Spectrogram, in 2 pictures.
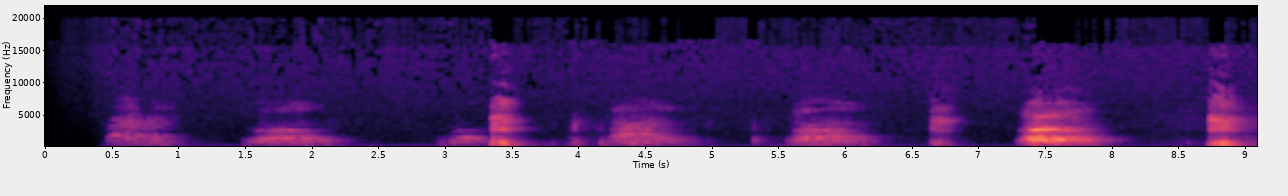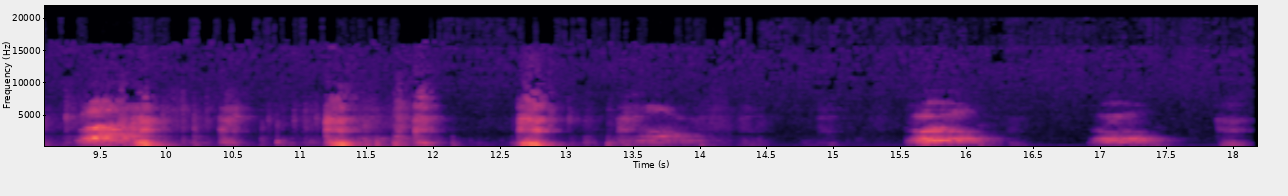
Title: Siamese cats coughing and meowing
